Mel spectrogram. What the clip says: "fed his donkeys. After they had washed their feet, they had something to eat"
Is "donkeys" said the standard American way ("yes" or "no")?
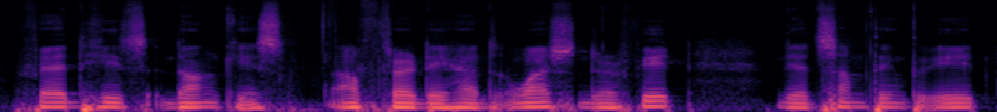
no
